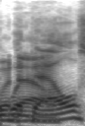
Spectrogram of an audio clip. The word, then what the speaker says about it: Waddle: No one's going to call me Waddell, so I'll just live with it. But that is how it's pronounced.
